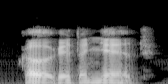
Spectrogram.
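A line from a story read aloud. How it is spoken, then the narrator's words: Indignant, strange growling voice. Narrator (Russian): возмутился некто, явно не своим злобно рычащим голосом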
